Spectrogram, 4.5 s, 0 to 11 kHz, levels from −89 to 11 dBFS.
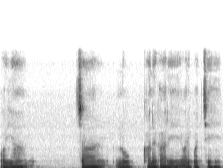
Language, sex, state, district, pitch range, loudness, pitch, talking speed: Hindi, male, Arunachal Pradesh, Papum Pare, 105-115 Hz, -14 LUFS, 110 Hz, 145 wpm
